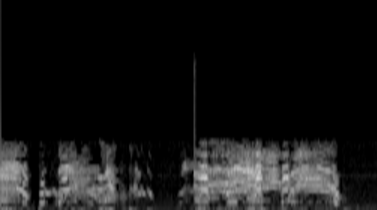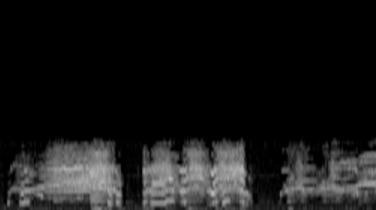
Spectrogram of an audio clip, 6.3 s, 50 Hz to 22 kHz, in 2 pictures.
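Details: Peregrine falcons at Dobra during a feeding at 11:48 on 19 May 2021: harsh, raspy screeching calls in bursts of about half a second to a second, broken by short silences, some with rising-falling whining notes.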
